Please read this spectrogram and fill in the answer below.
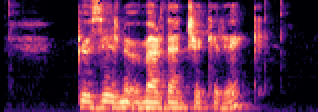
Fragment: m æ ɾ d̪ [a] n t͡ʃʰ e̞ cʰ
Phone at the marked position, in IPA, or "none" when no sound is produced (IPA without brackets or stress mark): æ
